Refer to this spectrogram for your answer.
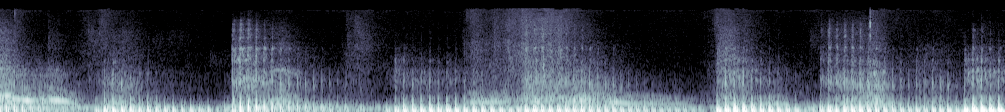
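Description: A Bengal cat purrs steadily, a low rumbling vibration pulsing in long breaths.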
